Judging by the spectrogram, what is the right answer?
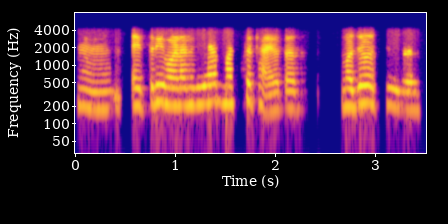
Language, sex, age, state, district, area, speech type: Sindhi, female, 45-60, Maharashtra, Mumbai Suburban, urban, conversation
